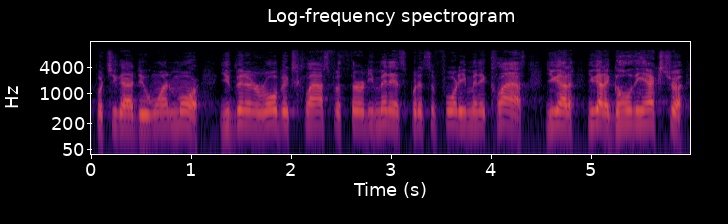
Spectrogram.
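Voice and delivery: ordinary delivery

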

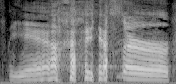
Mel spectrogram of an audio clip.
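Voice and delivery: a hint of a smug mechanic; lightly voiced garage guy. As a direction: play the knowing garage man. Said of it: "the guy's like".

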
